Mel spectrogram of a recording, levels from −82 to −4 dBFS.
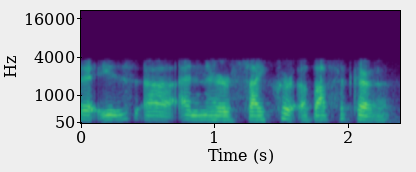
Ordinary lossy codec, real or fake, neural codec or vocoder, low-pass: Opus, 32 kbps; fake; codec, 16 kHz in and 24 kHz out, 0.4 kbps, LongCat-Audio-Codec, fine tuned four codebook decoder; 3.6 kHz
